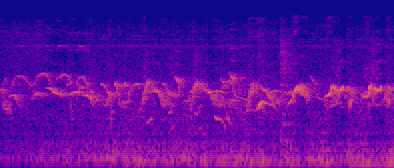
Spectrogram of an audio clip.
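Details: Chinese hwamei kept as a caged songbird in Vietnam, giving a fast stream of looping whistled notes, with quick repeated phrases and sharp chirps over a faint background hum.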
